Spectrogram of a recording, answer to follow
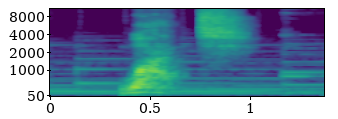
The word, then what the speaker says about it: watch: 넘어야 될 게 바로 T가 묵음으로 발음될 때가 있는데요. 언제냐면 여러분들 손목시계, 그 다음에 보다라는 뜻을 가지고 있는 watch, 그리고 공을 잡다 할 때 catch. 이때 보시면 둘 다 공통점이 뭐냐? A 다음에 알파벳 A와 그 다음에 CH 사이에 T가 나옵니다. 이럴 때는 T가 묵음이 되는 것을 볼 수 있습니다.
